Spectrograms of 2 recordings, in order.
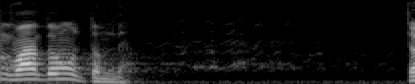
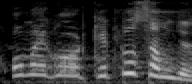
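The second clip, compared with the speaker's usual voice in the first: high, prissy mock amazement; affected city speaker; 10 semitones higher, 5 dB quieter than usual. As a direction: marvel like an affected city visitor. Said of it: "ચીપી ચીપીને Gujarati બોલે".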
